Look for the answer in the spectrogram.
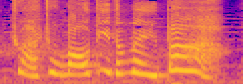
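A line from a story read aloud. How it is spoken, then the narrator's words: Loud shout. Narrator (Chinese): 夜莺妈妈跟着大叫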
